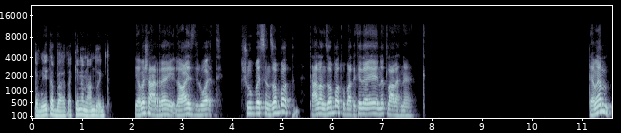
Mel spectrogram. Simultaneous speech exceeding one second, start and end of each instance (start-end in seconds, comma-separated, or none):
none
